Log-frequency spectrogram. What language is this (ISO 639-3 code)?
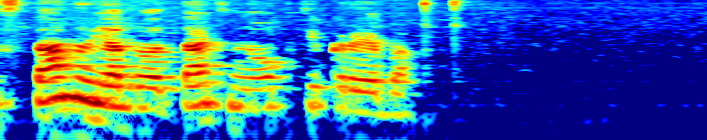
rus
